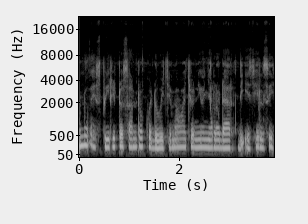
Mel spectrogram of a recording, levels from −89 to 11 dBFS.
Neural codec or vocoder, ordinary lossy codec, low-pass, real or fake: none; none; 19.8 kHz; real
